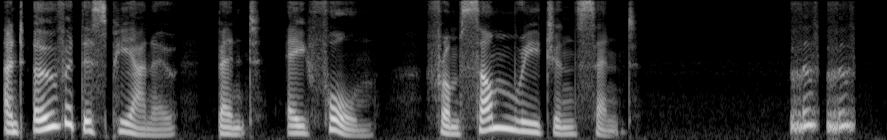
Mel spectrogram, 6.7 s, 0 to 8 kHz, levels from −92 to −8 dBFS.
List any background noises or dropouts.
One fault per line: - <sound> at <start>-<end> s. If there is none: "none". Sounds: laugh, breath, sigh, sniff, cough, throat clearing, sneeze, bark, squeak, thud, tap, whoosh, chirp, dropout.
- laugh at 5.9-6.4 s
